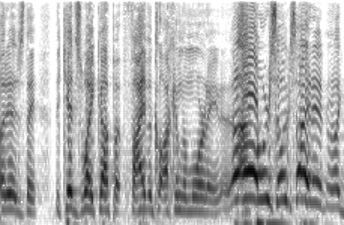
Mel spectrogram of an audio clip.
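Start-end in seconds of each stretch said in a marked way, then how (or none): 2.9-4.3 put-on high, loud, gushing kid voice; child wakes parents early on Christmas, all excitement; mock kid excitement. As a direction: burst in like a thrilled child at dawn. Kids waking at five.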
